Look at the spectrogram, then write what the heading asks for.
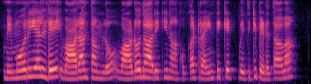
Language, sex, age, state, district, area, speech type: Telugu, female, 18-30, Telangana, Jagtial, urban, read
